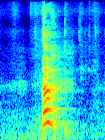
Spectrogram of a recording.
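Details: Terrier mix dog throwing a tantrum indoors, wanting a door opened: one short, sharp, harmonic yelp with a quick fall, amid a person's coaxing speech just before and after.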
